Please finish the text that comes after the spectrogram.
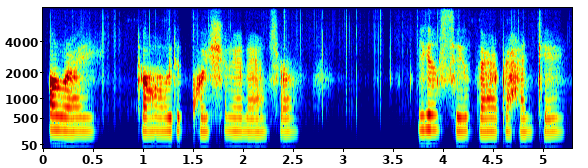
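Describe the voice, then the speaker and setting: A calm, orderly male teacher, read by a woman in her own high voice. He speaks slowly and evenly, with hardly any rise or fall. The sound is a touch dull.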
